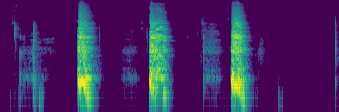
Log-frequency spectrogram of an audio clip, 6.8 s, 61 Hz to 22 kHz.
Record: {"three_cough_length": "6.8 s", "three_cough_amplitude": 32767, "three_cough_signal_mean_std_ratio": 0.31, "survey_phase": "alpha (2021-03-01 to 2021-08-12)", "age": "45-64", "gender": "Male", "wearing_mask": "No", "symptom_none": true, "smoker_status": "Never smoked", "respiratory_condition_asthma": false, "respiratory_condition_other": false, "recruitment_source": "REACT", "submission_delay": "3 days", "covid_test_result": "Negative", "covid_test_method": "RT-qPCR"}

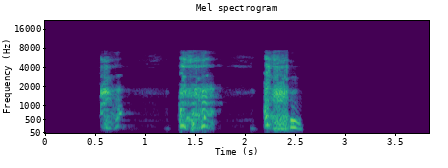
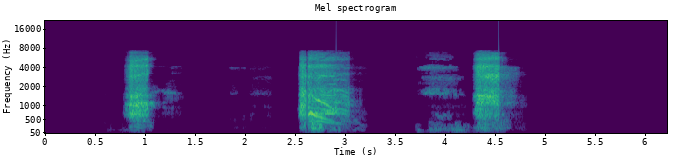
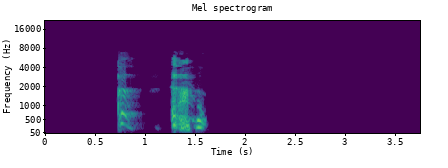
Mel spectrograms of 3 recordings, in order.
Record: {"three_cough_length": "3.8 s", "three_cough_amplitude": 30060, "three_cough_signal_mean_std_ratio": 0.37, "exhalation_length": "6.2 s", "exhalation_amplitude": 32767, "exhalation_signal_mean_std_ratio": 0.33, "cough_length": "3.8 s", "cough_amplitude": 28157, "cough_signal_mean_std_ratio": 0.24, "survey_phase": "beta (2021-08-13 to 2022-03-07)", "age": "45-64", "gender": "Female", "wearing_mask": "No", "symptom_none": true, "symptom_onset": "5 days", "smoker_status": "Ex-smoker", "respiratory_condition_asthma": true, "respiratory_condition_other": false, "recruitment_source": "REACT", "submission_delay": "3 days", "covid_test_result": "Negative", "covid_test_method": "RT-qPCR", "influenza_a_test_result": "Negative", "influenza_b_test_result": "Negative"}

